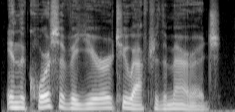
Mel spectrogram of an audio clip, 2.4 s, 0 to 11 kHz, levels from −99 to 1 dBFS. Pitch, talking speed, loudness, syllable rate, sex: 130 Hz, 280 wpm, -17 LUFS, 7.1 syllables/s, female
